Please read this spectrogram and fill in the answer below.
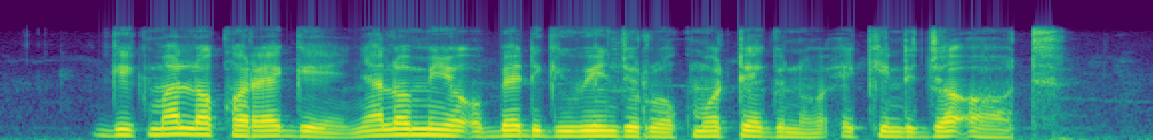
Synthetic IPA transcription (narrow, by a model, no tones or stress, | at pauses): ɡikmalɔkɔɾɛɡɪɲalɔmɪjɔobedɡɪwiɲd͡ʒɾwokmoteɡnoʔekindd͡ʒɔʔɔt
